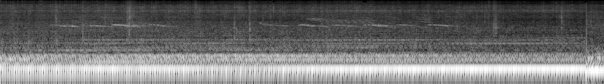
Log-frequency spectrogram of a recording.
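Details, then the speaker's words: Nissan (Project G) on jack stands, cold start after the "cold packs" fix cured its rough running: steady deep rumble with an even firing beat and no misses or knocks, idling normally. "so cold packs fixed the running issue uh car seems to be running fine i'm gonna get a little sound clip at the very end of car cranking up from cold start"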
